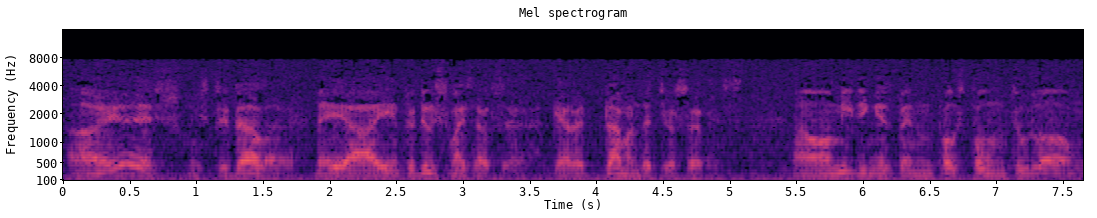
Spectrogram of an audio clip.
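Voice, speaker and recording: An actor playing a grandiloquent, scheming gentleman villain in a 1950 radio detective drama, speaking in florid, formal phrases. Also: on the low side, animated, normal speed, lightly acted. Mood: mock courtesy. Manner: pompous, florid, formal, often saying "sir". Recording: dull, noisy old radio recording with hum.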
